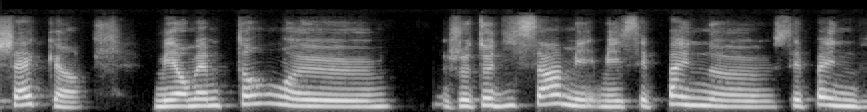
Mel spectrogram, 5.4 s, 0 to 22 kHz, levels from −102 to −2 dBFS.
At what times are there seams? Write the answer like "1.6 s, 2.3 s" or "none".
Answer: none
